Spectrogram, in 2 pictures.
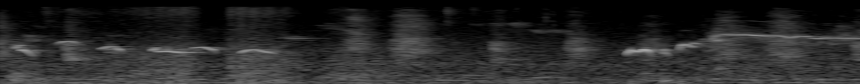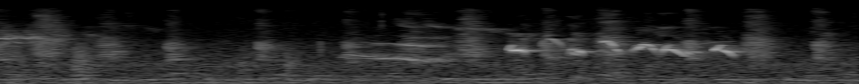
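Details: Fieldfare singing: squeaky, warbled whistled phrases around two to four kilohertz in short bursts separated by pauses, with a long thin high whistle in the middle and a busy chattering run near the end.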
